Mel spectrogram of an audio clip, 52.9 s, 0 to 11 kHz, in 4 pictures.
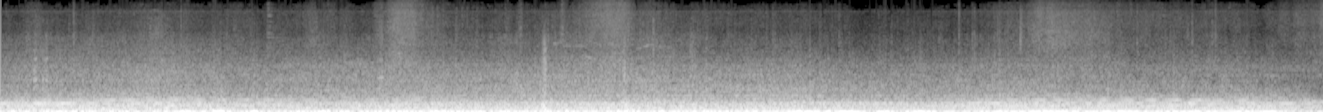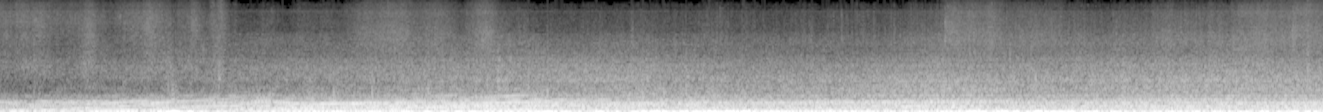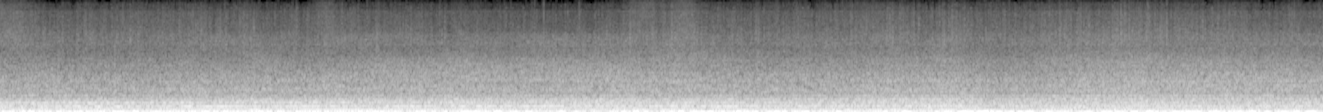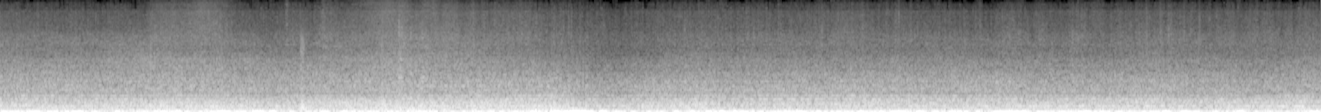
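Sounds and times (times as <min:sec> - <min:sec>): road and tyre noise: 0:00.0 - 0:52.9
tyres hissing on wet road: 0:02.8 - 0:04.9, 0:05.6 - 0:06.7, 0:10.0 - 0:11.4, 0:12.8 - 0:19.0, 0:21.1 - 0:48.1.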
